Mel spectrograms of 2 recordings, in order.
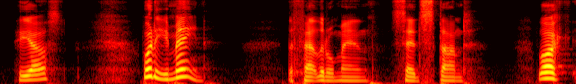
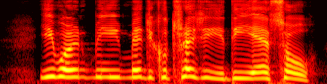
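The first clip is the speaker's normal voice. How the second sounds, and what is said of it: Bad mocking Irish accent. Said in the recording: “mockingly continued in a terrible Irish accent.”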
